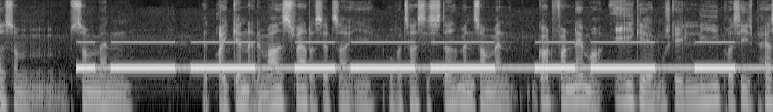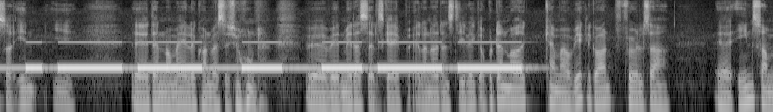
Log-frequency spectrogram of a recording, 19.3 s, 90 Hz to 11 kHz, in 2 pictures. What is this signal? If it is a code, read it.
Radio time signal (WWVB), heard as a tone whose level steps once a second, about 600 Hz, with room echo and speech in Danish. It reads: 0 0 1 0 0 1 0 1 M 0 0 1 1 0 0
